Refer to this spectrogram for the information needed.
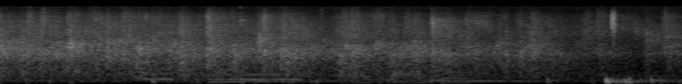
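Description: A crowd applauds steadily, a dense wash of many hands clapping at an even loudness throughout, with a few faint voices and low murmurs mixed into the noise.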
